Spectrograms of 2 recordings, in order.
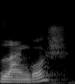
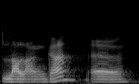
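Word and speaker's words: lángos: This one is langos, it's called langos, and it's often pronounced as lalanga at some places.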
